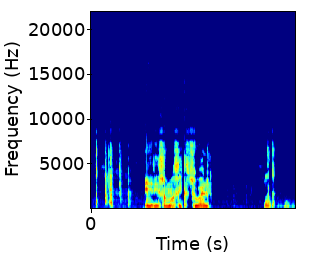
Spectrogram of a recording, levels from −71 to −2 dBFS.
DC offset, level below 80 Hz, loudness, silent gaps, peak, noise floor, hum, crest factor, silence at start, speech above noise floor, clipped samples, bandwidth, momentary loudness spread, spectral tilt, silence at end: under 0.1%; -58 dBFS; -16 LUFS; none; 0 dBFS; -63 dBFS; none; 18 dB; 0.1 s; 49 dB; under 0.1%; 9.2 kHz; 15 LU; -4 dB/octave; 0.15 s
